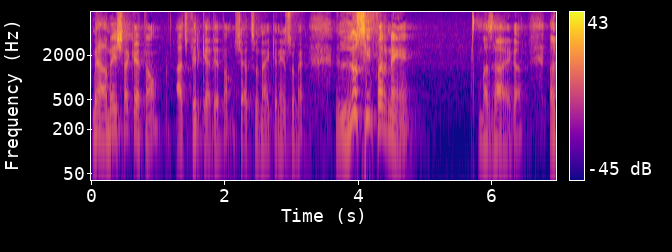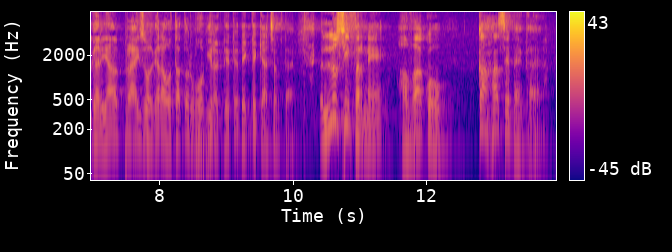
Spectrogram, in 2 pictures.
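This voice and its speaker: A man preaching a lively sermon to a church audience, quizzing the crowd and repeating phrases for emphasis. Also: mid-range voice, fairly quick, creaky. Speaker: pastor. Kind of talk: lively sermon to a live congregation.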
